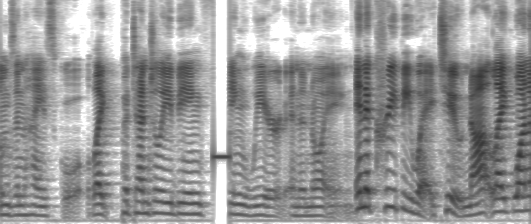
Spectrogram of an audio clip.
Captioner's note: beep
